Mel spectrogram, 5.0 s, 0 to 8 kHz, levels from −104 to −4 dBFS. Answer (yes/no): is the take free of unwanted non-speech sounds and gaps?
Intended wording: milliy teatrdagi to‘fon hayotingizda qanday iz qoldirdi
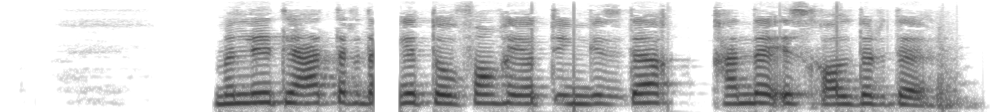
no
